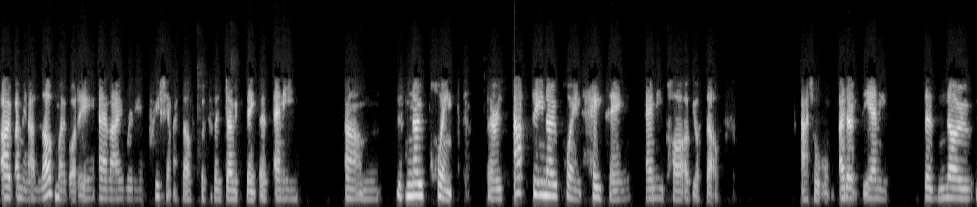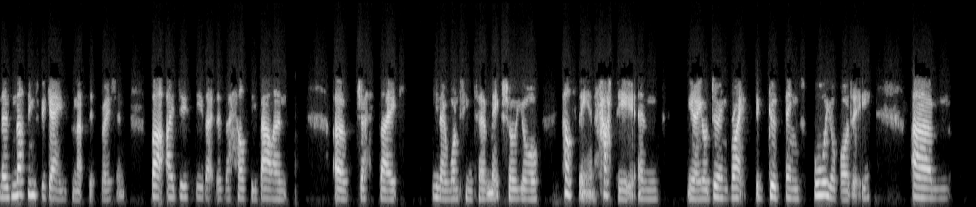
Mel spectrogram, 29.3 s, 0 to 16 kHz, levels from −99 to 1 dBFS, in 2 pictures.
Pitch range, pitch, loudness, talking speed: 160-195 Hz, 170 Hz, -19 LUFS, 170 wpm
